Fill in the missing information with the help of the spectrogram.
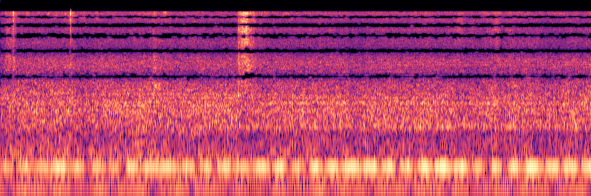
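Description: A steady low machine hum with a whir, unchanging throughout.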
